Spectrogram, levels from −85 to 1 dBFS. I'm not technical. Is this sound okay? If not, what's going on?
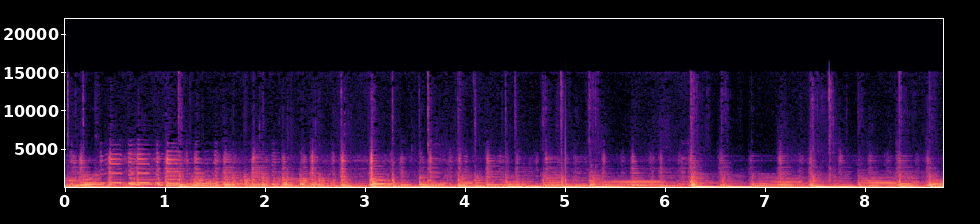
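No. At 5.00 to 5.02 s there is one loud pop, a sharp click much louder than the sound. It is likely a brief electrical jolt, such as a plug or switch.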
